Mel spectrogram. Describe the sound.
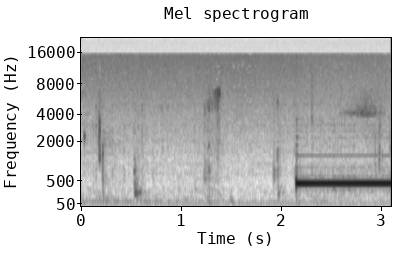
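A telephone tone sounds after a call is cut off: faint, scattered sounds give way to a sudden, loud, steady single-pitched tone that holds unbroken to the end.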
